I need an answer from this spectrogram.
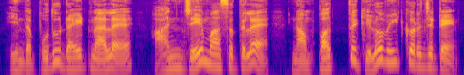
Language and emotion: Tamil, happy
